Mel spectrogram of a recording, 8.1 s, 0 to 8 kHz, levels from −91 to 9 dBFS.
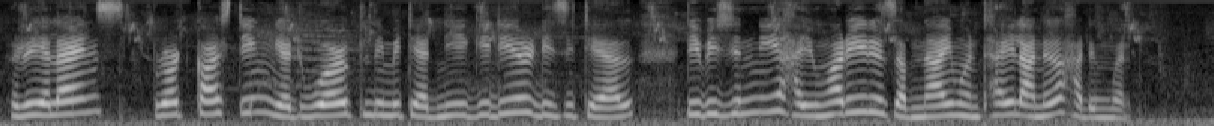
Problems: constant background noise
